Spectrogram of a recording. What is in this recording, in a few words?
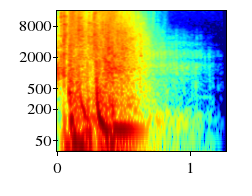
Ink Rifle Alt Shot; Warframe; Tenno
